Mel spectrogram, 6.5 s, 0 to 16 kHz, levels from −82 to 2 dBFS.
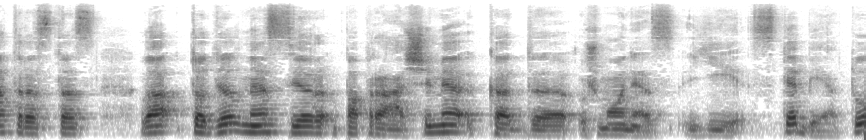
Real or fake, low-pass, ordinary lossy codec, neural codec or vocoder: real; 14.4 kHz; AAC, 48 kbps; none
